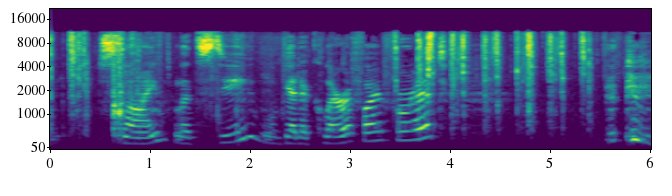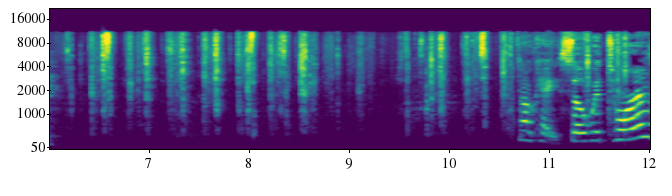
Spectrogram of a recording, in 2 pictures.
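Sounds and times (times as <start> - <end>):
cards being shuffled: 0.0 - 2.4, 3.4 - 12.0.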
